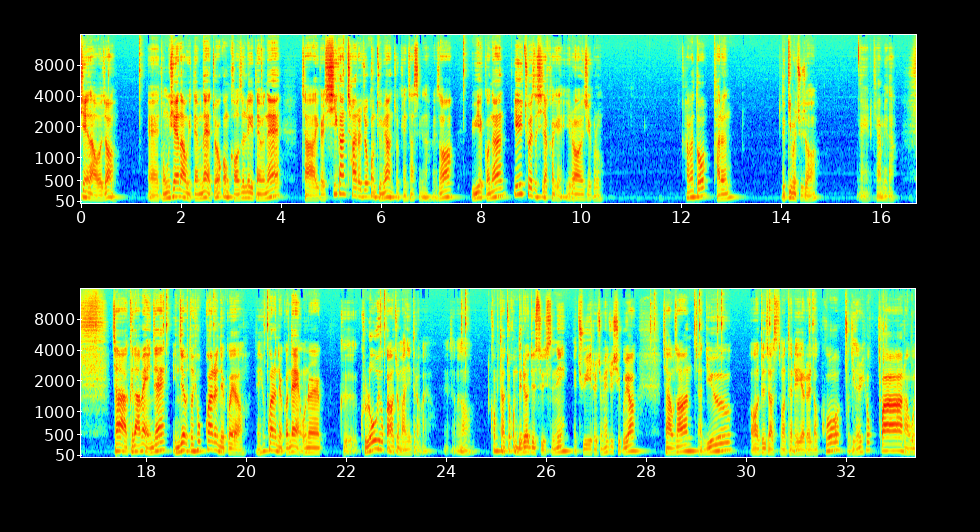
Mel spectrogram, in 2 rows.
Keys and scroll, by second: 2.1 Escape, 32.1-33.3 typing.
